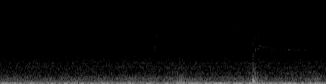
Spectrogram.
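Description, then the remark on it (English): A car pulls out of a driveway on a drive to work, maneuvering around other cars close to its path: steady low engine and road rumble, with a couple of brief knocks or clunks partway through and no voices. “As I'm leaving my driveway, I have to go ahead and maneuver around some of these cars that are pretty close to my path.”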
